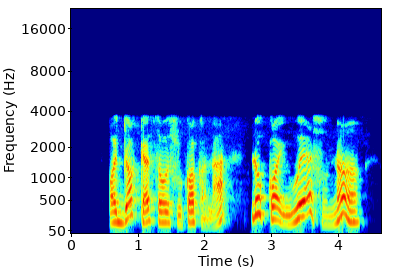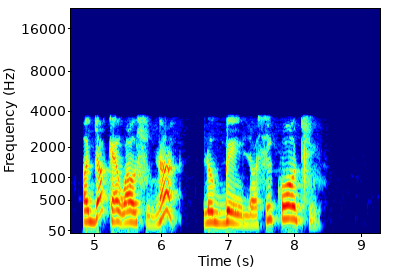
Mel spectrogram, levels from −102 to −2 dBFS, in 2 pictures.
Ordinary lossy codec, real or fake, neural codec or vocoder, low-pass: none; real; none; 3.6 kHz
